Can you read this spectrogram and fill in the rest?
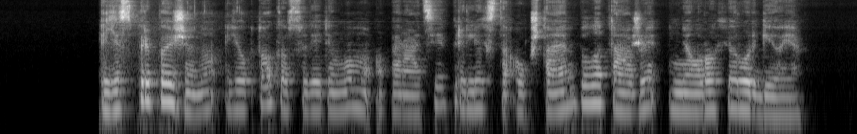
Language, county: Lithuanian, Marijampolė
